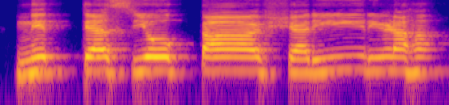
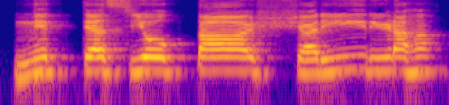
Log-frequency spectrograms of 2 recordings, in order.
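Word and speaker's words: नित्यस्योक्ताः शरीरिणः: तो नित्यस योक्तास योता ता के बाद जो विसर्ग है उसका उच्चारण हमें श ले आना है क्योंकि उसके आगे श लिखा हुआ है। शरीरण का श लिखा हुआ है। तो पूरा पद आपका बन रहा है। नित्यसोक्ता शरीरण नित्यसोक्ता शरीरण पूरी पंक्ति क्या बन रही है?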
